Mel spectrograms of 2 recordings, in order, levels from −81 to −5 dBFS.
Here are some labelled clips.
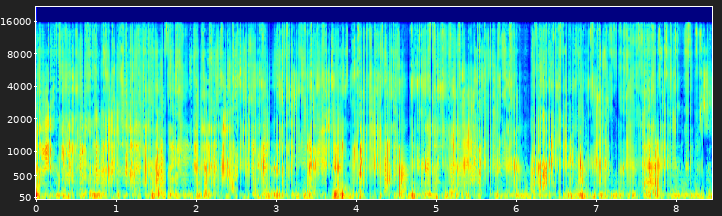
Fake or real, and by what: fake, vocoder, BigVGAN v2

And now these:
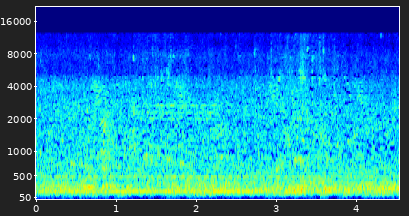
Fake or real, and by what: real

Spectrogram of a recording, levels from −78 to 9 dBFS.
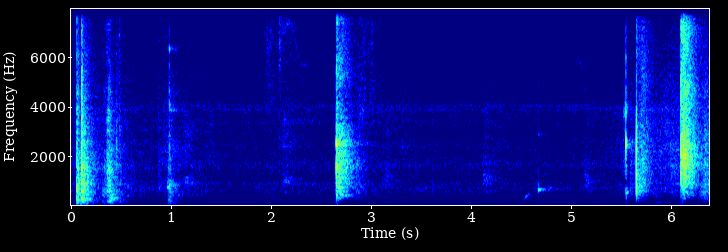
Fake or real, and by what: real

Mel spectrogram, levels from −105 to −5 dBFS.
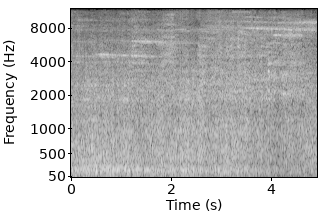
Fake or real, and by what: real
